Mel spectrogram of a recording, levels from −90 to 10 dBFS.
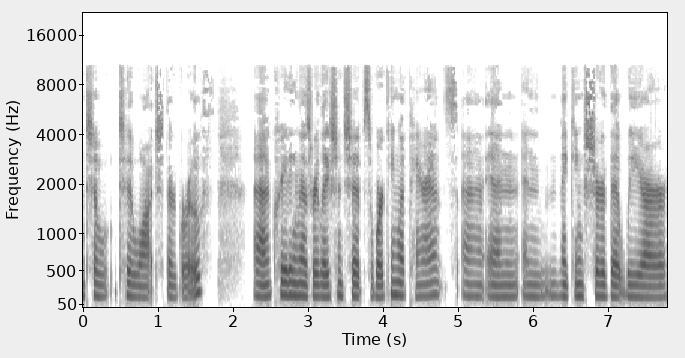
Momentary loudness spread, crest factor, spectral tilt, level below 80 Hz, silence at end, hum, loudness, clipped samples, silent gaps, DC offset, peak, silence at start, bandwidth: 10 LU; 18 dB; -4.5 dB/octave; -68 dBFS; 0 s; none; -28 LUFS; under 0.1%; none; under 0.1%; -10 dBFS; 0.05 s; 10.5 kHz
